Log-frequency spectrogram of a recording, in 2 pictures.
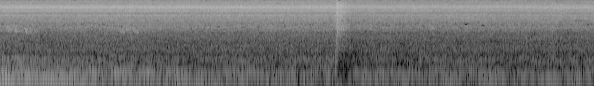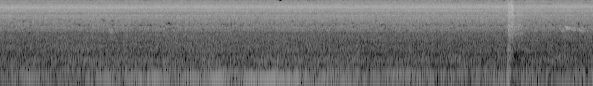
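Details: One-door refrigerator modified to run two compressors, long unused, line to the evaporator opened to check for blockage: strong steady hiss of gas with a low compressor hum underneath; good, unrestricted refrigerant flow.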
